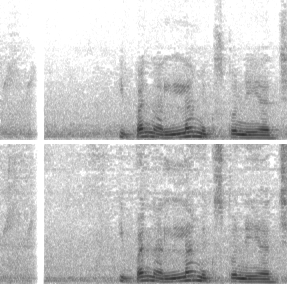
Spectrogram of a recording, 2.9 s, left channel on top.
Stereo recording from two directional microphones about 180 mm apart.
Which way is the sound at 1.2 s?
Centre (ahead or behind).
